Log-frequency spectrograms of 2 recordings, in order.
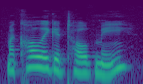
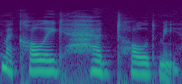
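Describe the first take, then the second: First: The word had is said quickly and lightly. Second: The word had is said in full. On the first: "we kind of really shorten it" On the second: "we'd write the whole had"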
